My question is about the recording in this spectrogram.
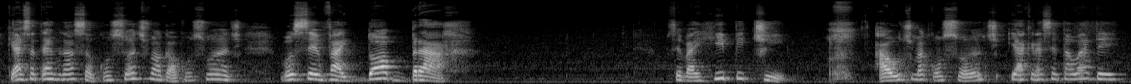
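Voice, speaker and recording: A woman, teaching an English grammar lesson slowly and repeating the rules while stressing the example words. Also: fairly high pitch, gravelly.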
